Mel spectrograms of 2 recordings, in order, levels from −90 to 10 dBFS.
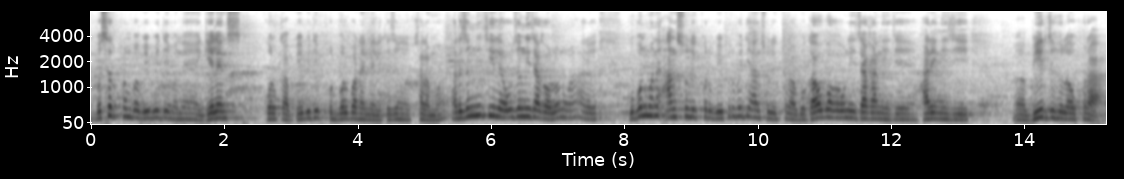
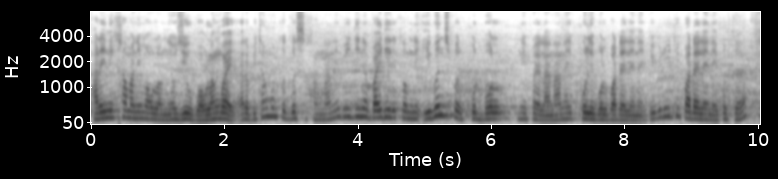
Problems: constant background noise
